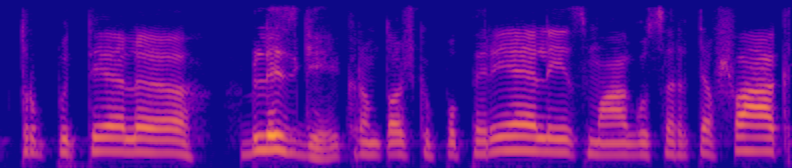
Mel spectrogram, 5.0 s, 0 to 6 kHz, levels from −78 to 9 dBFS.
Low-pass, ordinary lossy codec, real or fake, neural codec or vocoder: 5.4 kHz; Opus, 24 kbps; real; none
